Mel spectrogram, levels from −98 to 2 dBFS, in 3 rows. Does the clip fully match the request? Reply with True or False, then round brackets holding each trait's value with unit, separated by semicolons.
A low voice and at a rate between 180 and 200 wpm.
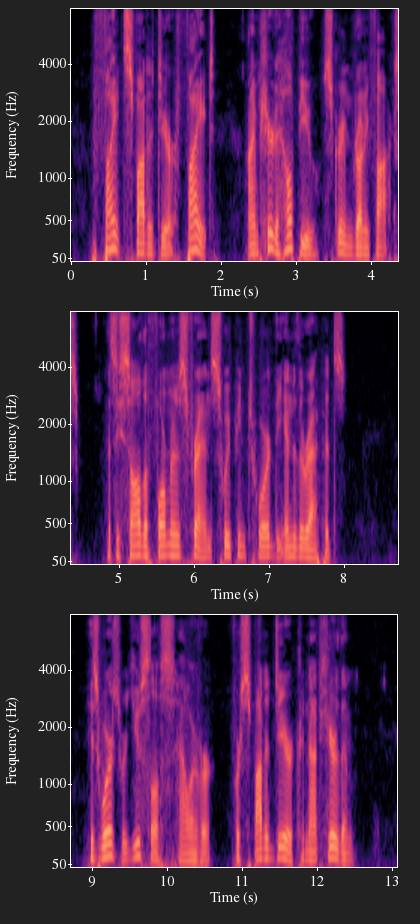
True (115 Hz; 185 wpm)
